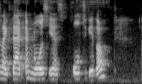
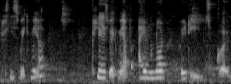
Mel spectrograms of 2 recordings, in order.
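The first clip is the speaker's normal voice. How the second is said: retold prayer, very soft, nearly whispered; hushed plea; 12 dB quieter than usual. Praying to wake up as eyes close, hushed plea. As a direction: murmur it like a last prayer.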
